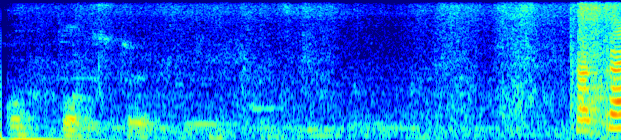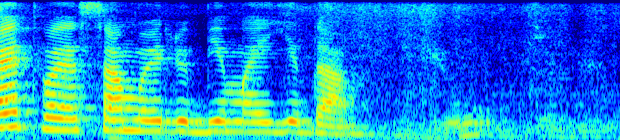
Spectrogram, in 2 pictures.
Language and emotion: Russian, neutral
